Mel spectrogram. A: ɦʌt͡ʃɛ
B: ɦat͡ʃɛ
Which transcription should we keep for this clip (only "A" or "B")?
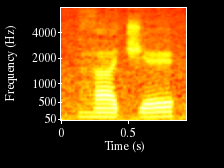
B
